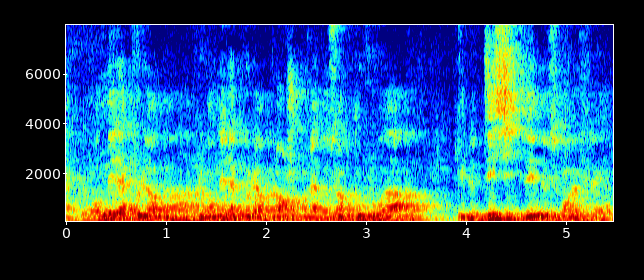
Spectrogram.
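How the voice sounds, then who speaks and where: A man at medium pitch with ordinary pitch variation and a moderate pace, plus audible room echo and noticeable background noise. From Martinique. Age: 60s. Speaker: writer. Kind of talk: public debate talk. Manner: halting, many repetitions.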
